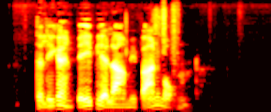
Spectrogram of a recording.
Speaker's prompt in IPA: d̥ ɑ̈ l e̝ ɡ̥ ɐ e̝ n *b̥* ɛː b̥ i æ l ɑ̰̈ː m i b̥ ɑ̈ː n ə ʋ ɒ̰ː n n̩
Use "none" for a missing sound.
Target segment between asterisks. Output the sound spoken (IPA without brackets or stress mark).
b̥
